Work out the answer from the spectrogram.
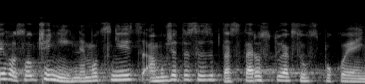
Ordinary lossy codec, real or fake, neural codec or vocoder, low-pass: Opus, 32 kbps; real; none; 7.2 kHz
